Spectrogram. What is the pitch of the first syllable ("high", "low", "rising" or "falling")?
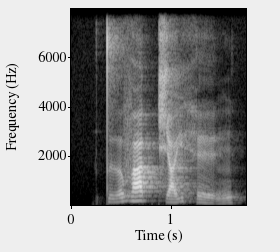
rising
